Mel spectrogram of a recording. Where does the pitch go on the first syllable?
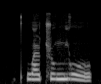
high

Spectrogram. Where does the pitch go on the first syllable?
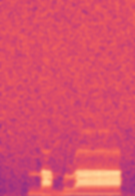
low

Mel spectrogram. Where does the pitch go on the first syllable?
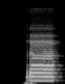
high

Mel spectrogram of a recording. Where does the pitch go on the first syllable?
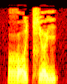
rising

